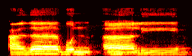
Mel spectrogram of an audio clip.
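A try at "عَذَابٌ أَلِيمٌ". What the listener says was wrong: Ah, maaf hamzahnya, Pak.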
